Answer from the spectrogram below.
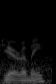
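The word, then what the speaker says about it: Geremi: actual spelling of his first name is g-e-r-e-m-i-s pronounced jeremy but to make it easier for radio and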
